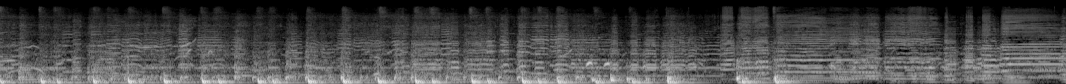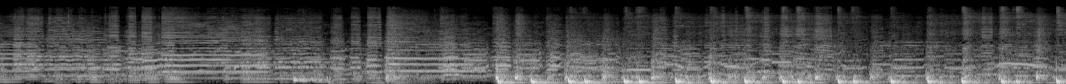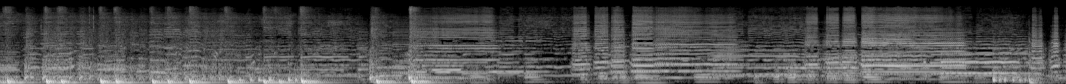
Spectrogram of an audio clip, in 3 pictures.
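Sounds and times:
bass drum and percussion beat: 0:00.0 - 0:08.3, 0:15.6 - 0:26.2
brass band playing: 0:00.0 - 0:31.9.

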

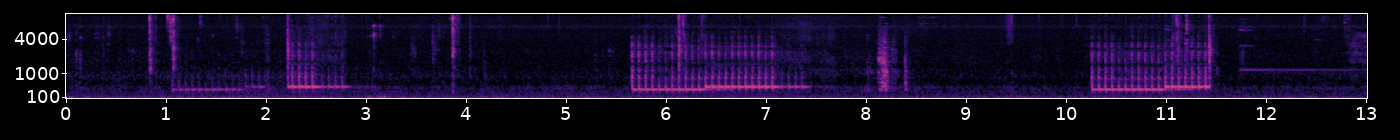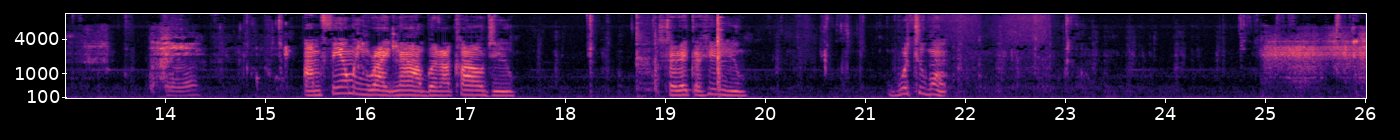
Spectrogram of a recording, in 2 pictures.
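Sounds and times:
two-note phone ringing tone: 0:01.1 - 0:02.9, 0:05.6 - 0:07.6, 0:10.2 - 0:12.4.

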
